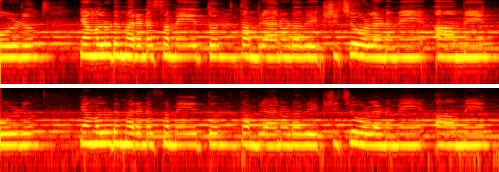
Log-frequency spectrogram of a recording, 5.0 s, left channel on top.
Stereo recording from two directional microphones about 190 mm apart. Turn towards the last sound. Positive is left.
turn(degrees=10)  # may be behind; listen again after turning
